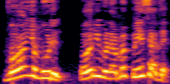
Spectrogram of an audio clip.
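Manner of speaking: heated protest; angry rebuke. Acted. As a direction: silence the accuser indignantly. Quarrel, silencing the accuser.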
